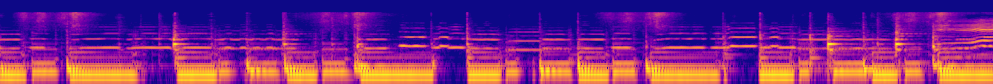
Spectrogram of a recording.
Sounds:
Mantra, Music, Orchestra

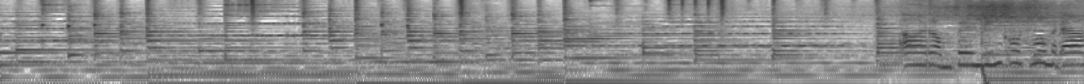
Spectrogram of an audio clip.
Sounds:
Music

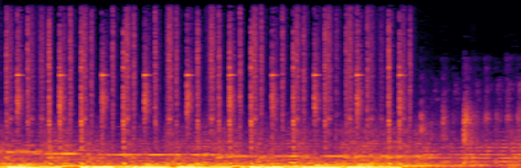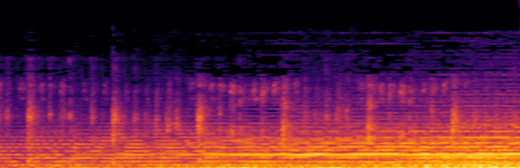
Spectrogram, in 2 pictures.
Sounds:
Music

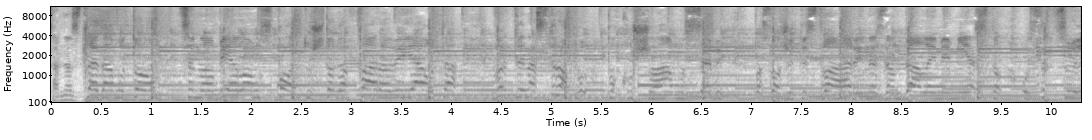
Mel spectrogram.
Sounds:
Singing, Independent music, Music

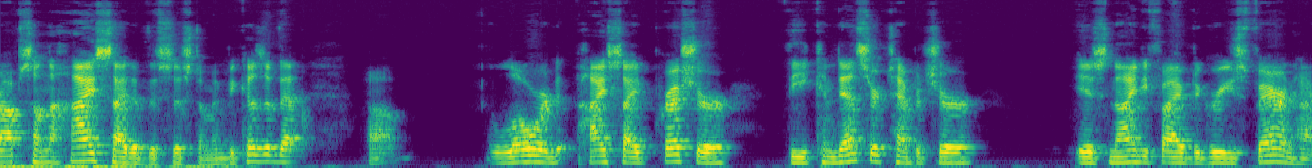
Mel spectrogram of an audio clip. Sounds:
Speech

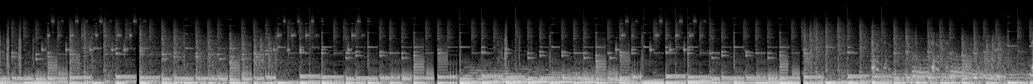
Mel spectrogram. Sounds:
Music, Sound effect

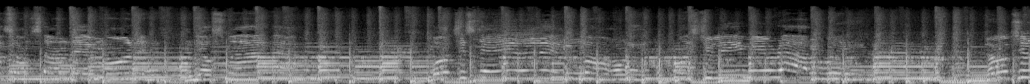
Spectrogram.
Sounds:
Music

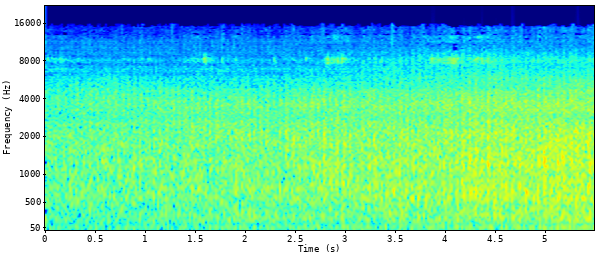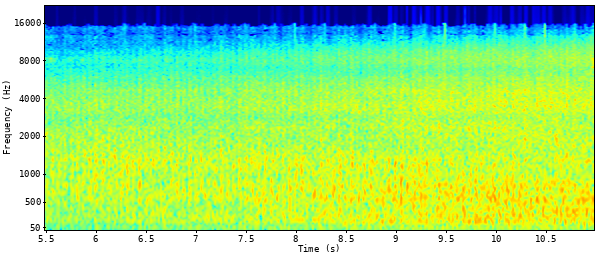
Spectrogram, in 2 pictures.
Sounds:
Helicopter, Train, Vehicle, Rail transport

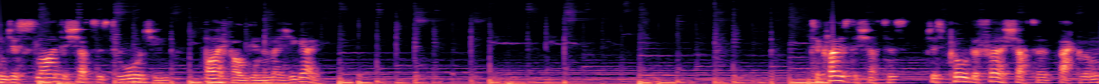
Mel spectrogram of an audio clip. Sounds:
Speech, Music

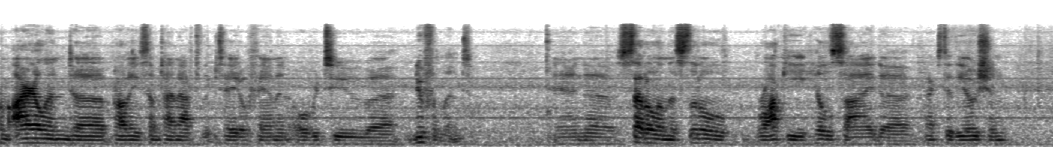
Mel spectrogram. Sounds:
Speech, Radio

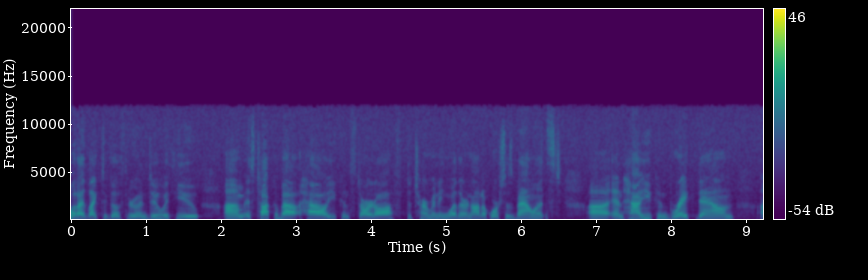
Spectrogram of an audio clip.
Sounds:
Speech

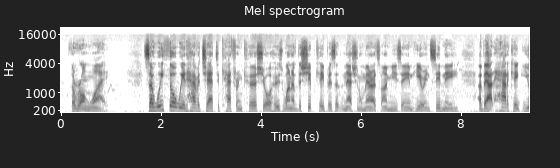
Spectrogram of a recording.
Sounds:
Speech

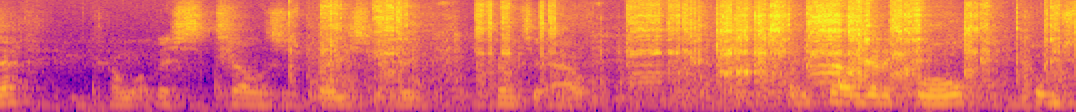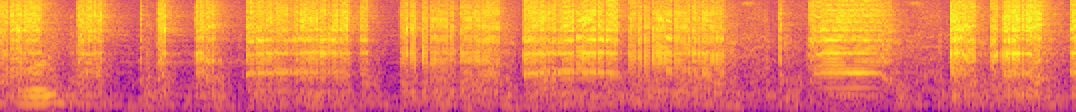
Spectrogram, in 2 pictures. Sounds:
Speech

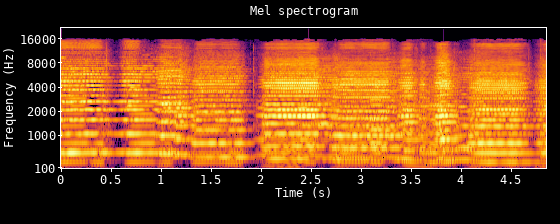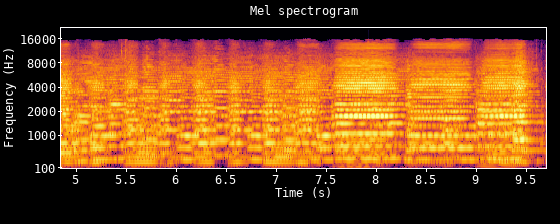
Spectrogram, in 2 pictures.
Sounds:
Music, Traditional music

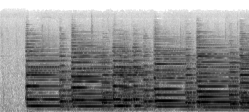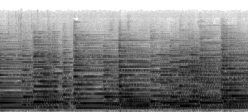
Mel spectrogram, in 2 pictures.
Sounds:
Music, Musical instrument

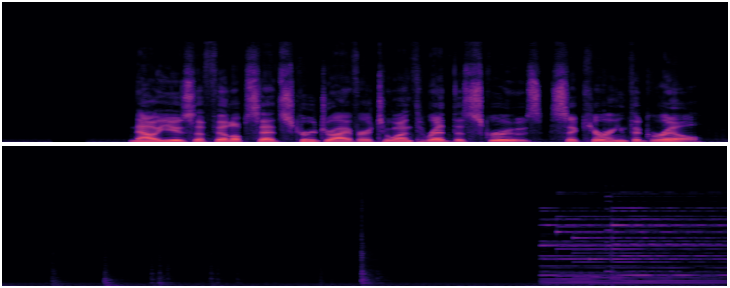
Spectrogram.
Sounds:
Speech, Music

